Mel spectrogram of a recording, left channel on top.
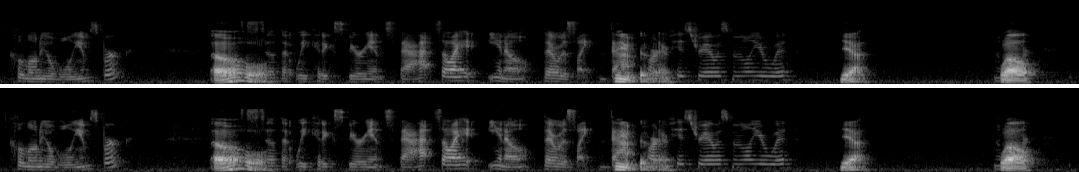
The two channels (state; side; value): normal; both; correlation 0.69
